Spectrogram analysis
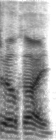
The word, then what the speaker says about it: Yisrael Chai: Yisrael Chai.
